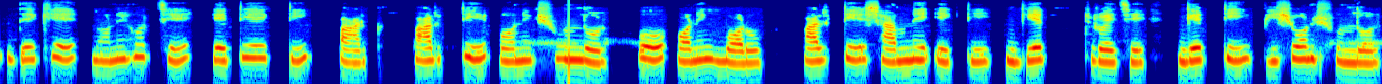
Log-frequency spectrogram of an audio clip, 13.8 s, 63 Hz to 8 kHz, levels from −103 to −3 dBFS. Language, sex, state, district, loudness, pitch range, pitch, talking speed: Bengali, female, West Bengal, Jalpaiguri, -25 LUFS, 235-275 Hz, 255 Hz, 105 wpm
